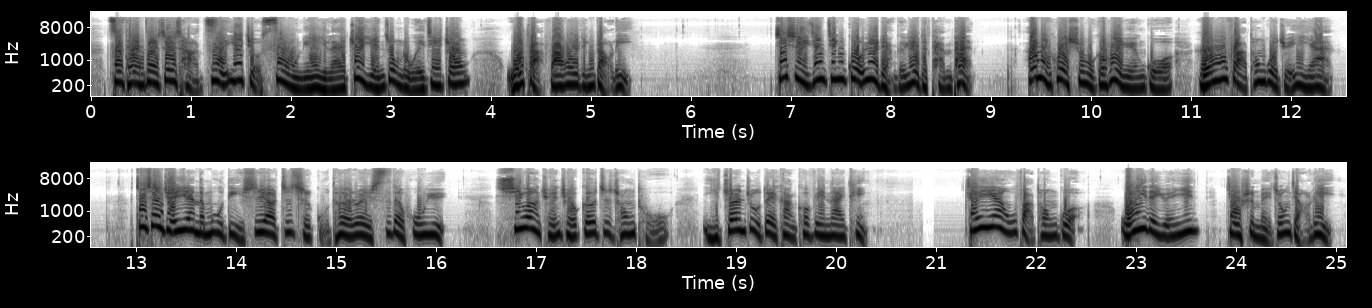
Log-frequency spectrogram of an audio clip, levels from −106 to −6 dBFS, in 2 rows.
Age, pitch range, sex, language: 60-79, 195-265 Hz, female, German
